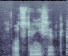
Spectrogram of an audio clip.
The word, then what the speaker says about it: Octenisept: W tej chwili jest taki złoty środek, nazywa się Octenisept, pisze się przez OC. Octenisept.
